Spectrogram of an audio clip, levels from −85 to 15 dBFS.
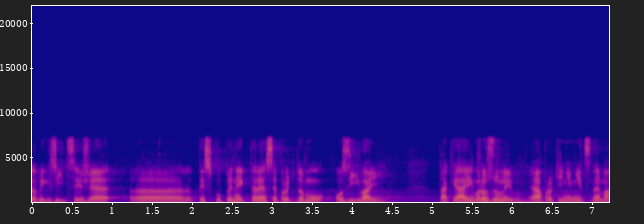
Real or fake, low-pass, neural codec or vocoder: real; 7.2 kHz; none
